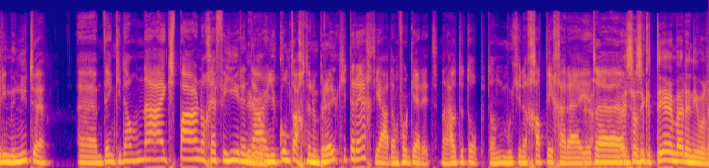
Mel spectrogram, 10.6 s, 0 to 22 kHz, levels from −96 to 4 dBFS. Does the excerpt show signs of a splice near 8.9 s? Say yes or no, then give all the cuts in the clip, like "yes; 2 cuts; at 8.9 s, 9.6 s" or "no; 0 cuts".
yes; 1 cut; at 8.9 s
